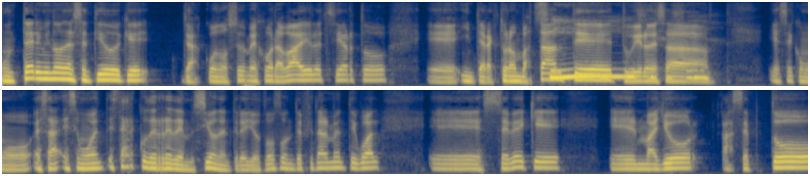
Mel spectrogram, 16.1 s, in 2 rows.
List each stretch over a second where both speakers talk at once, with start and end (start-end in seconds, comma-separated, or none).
5.3-7.1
